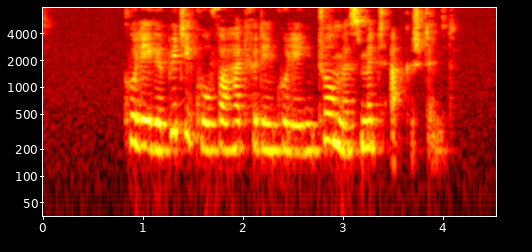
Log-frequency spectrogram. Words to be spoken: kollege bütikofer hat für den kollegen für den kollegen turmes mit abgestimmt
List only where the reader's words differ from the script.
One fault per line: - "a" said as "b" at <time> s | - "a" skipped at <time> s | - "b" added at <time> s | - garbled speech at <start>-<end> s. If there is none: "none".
- "für den kollegen" skipped at 2.8 s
